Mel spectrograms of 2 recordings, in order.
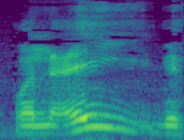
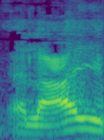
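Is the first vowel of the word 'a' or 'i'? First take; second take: i; a. First: The first vowel is a front 'i' sound. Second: The first vowel is an open 'a' sound. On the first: "والعي بكسر العين" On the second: "العي بفتح العين"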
